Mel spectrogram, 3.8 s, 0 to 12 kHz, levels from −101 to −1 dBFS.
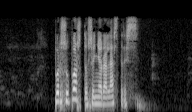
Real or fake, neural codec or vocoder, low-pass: real; none; 7.2 kHz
